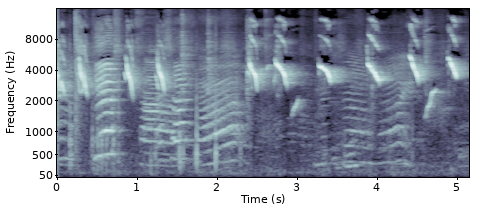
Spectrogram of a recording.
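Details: White-rumped shama in vigorous fighter-style song, delivering loud, high, sharply descending whistled notes repeated in quick bursts alongside harmonic-rich chattering phrases.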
